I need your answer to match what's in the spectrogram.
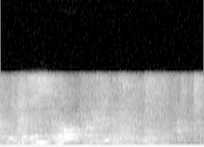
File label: Female Take Your Time w Me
